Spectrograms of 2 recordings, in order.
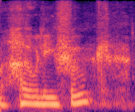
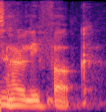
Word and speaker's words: Holy Fook: Please, can we have more Holy Fook? You're not pronouncing it right, Steve. I know. I was just a bit edgy there. It's Holy Fuck, the little Chinese fella.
